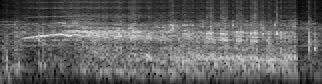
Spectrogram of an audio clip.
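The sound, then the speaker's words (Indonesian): A horse neighs loudly, one long whinny that rises and then falls in quavering waves over about two seconds before breaking off, with no talking. “itu dia di sana kulihat kudanya. Tapi di mana orangnya? Kenapa kuda itu?”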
